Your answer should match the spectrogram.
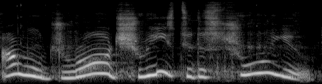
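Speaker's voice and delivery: high, swooping playful menace; mock villain threat. Player threatening the game's enemy, mock villain threat. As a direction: proclaim it grandly with swoops in pitch.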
